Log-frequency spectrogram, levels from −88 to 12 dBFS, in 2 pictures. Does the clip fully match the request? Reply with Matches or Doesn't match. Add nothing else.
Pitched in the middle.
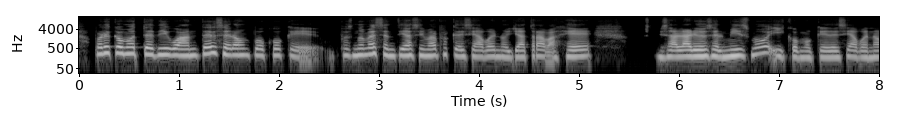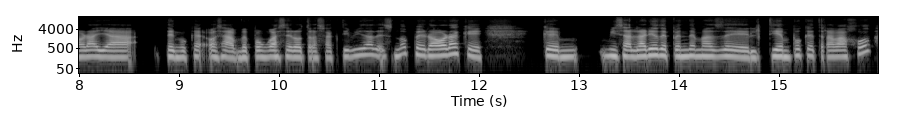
Doesn't match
